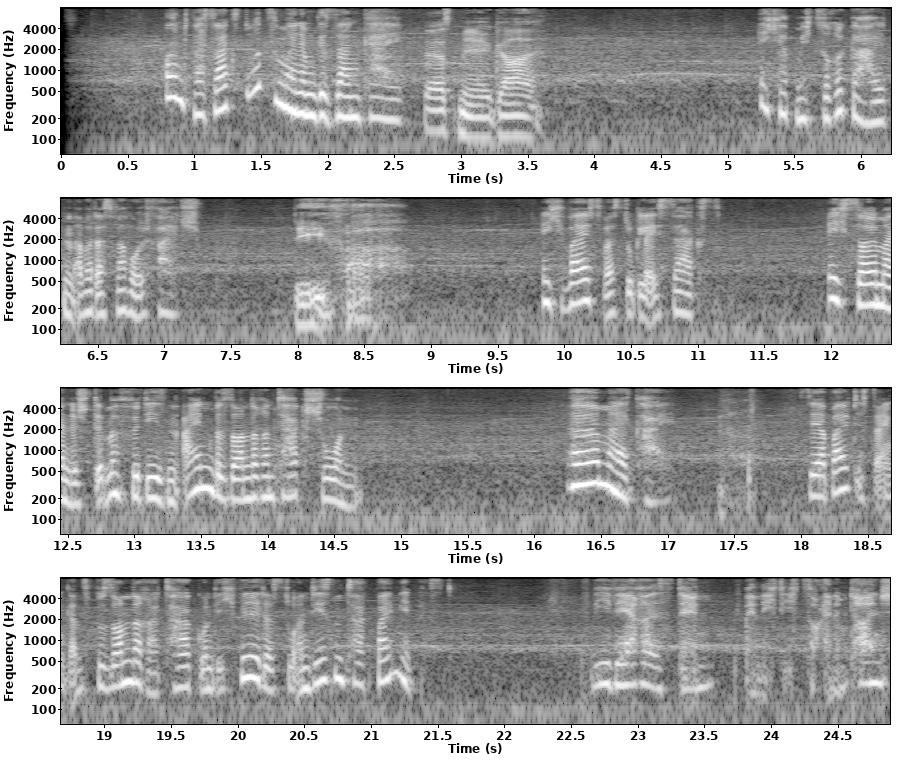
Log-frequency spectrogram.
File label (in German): Schauspiel Niedlich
